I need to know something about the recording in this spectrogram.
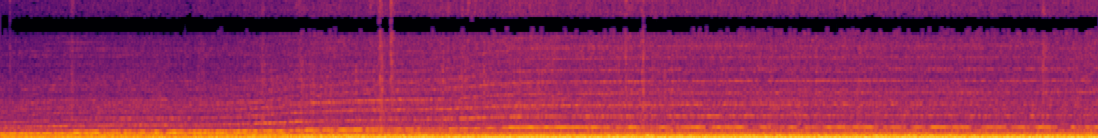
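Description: Jet engines roar and whine, rising in pitch as an airliner speeds up on the runway.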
